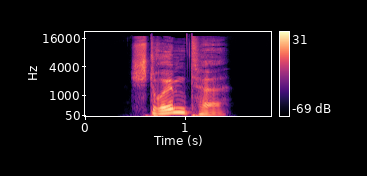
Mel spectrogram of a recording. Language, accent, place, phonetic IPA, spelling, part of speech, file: German, Germany, Berlin, [ˈʃtʁøːmtə], strömte, verb, De-strömte.ogg
- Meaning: inflection of strömen: 1. first/third-person singular preterite 2. first/third-person singular subjunctive II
